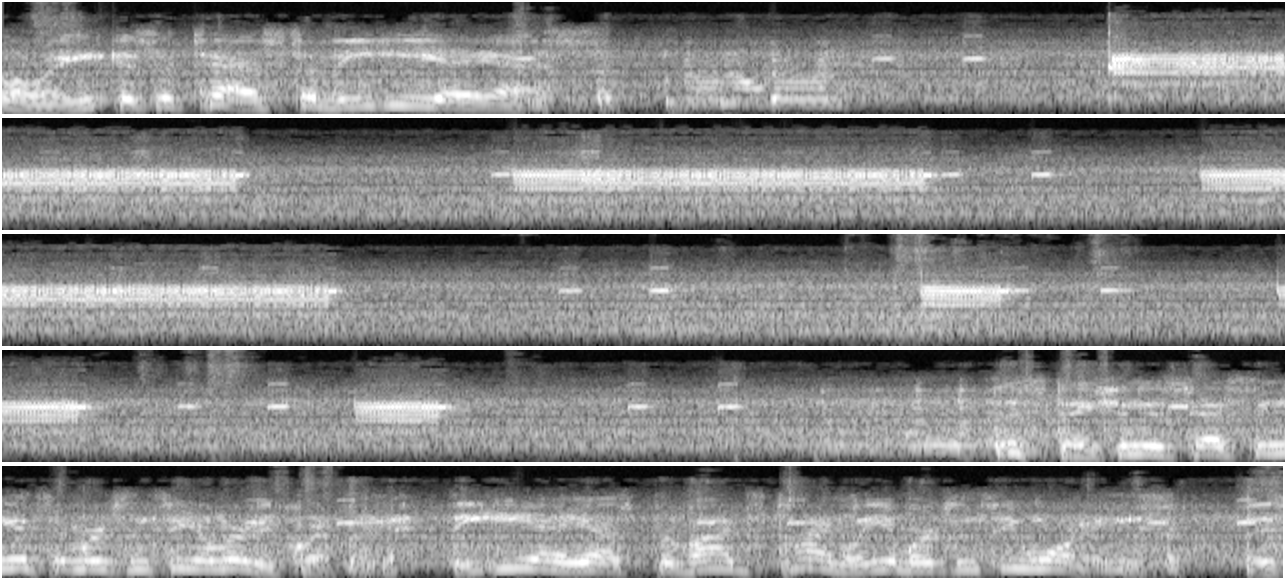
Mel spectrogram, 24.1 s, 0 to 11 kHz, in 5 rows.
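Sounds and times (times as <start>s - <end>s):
radio static: 0.0s - 3.3s, 4.1s - 5.8s, 6.6s - 8.5s, 9.3s - 11.0s, 11.7s - 24.0s
alert data tone bursts: 6.6s - 10.9s, 13.0s - 16.2s, 18.3s - 19.2s, 23.5s - 24.0s.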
